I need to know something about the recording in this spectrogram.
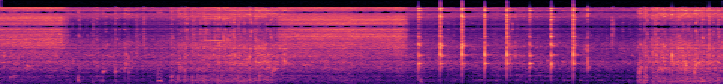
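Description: Air bubbles from scuba divers gurgle and rush in bursts, heard underwater.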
